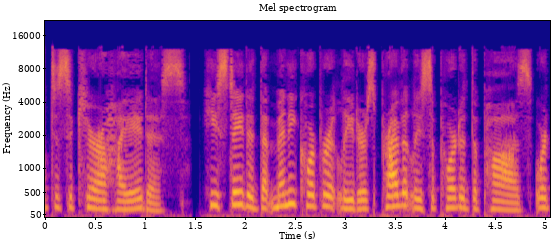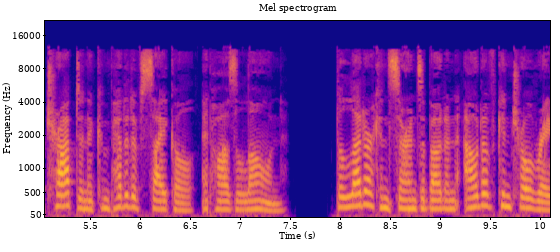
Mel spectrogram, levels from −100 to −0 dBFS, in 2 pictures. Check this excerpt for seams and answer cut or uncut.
cut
